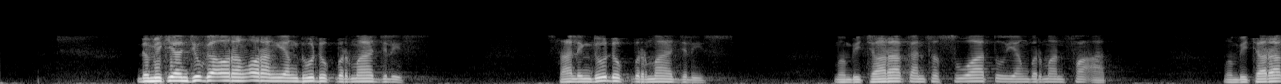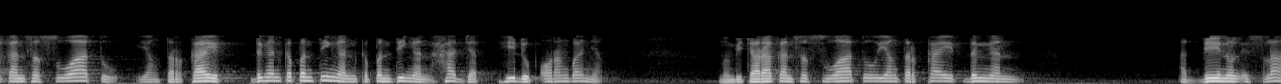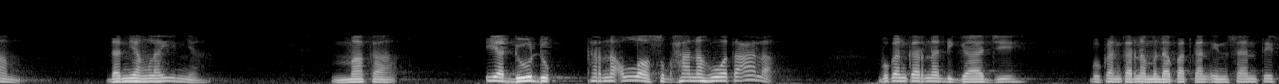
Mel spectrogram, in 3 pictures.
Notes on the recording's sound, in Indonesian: Audio Rekaman Kajian. Tempat : Masjid Annur, Ma'had Dzunnurain Limo Depok.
